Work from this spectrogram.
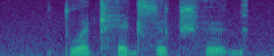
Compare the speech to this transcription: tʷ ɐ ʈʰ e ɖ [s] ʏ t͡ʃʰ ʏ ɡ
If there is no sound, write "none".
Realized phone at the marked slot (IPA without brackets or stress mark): s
